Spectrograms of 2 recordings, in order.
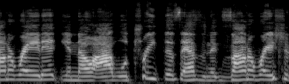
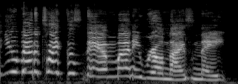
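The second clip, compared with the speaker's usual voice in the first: insistent; 10 semitones higher than usual. Retold or imitated. Urging Nate to take money.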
